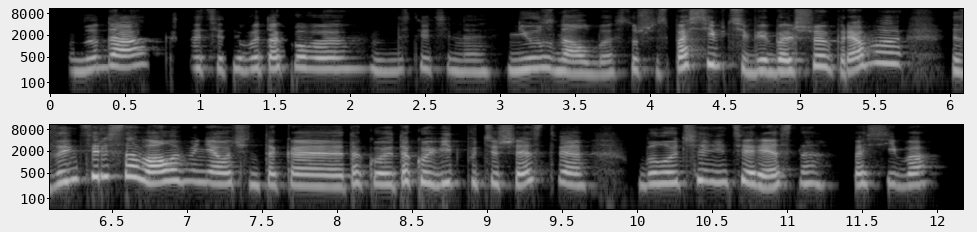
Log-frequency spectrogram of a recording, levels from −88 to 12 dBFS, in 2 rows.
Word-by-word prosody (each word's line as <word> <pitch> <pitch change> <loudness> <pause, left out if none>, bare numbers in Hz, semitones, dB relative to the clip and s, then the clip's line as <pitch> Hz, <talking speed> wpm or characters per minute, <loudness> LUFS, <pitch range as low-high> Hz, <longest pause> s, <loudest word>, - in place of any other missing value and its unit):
Ну 225 +3 -5
да, 280 +3 +3
кстати, 250 -2 -11
ты 240 - -9
бы 245 +2 -3
такого, 245 -1 0 0.2
действительно, 220 -1 -11
не 220 +1 -4
узнал 215 -7 -2
бы. 180 +1 -10
Слушай, 225 +1 -10
спасибо 290 - +1
тебе 215 -7 -3
большое, 215 +7 +1
прямо 320 - +1 0.3
заинтересовала 335 - +5
меня. 285 -4 0
Очень 255 -2 -4
такая 230 -2 +2
такой 250 0 0
такой 275 0 0
вид 270 0 -3
путешествия, 260 -1 -2 0.3
было 255 +2 0
очень 280 +2 -2
интересно, 260 -2 0
спасибо. 250 0 -4
250 Hz, 135 wpm, -24 LUFS, 230-275 Hz, 0.3 s, заинтересовала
